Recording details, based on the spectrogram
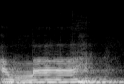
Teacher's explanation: yang lain pendek kecuali lam di tengah harus dipanjangkan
